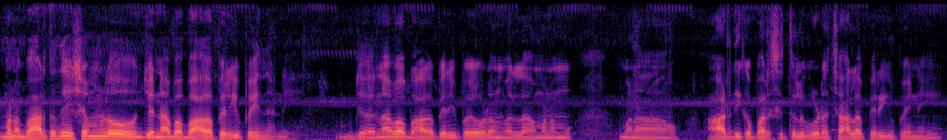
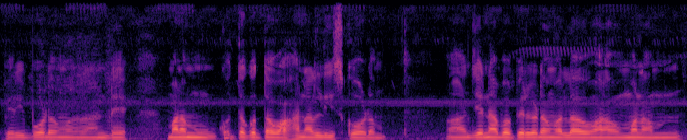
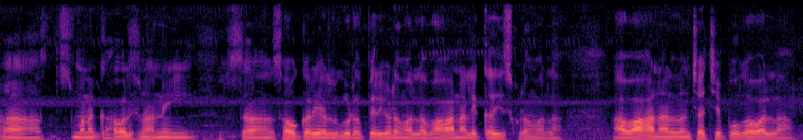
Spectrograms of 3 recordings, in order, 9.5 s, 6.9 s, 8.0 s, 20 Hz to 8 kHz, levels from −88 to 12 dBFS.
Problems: none marked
